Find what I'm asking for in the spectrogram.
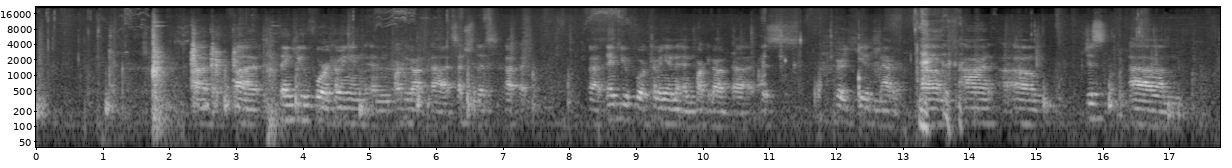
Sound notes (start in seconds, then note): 13.1 laughs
